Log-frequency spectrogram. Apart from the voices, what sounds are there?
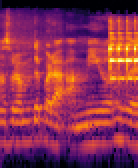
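timer alarm going off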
